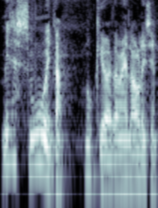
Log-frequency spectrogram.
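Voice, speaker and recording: A man hosting a casual comedic monologue in a relaxed, rambling way. He often stops and restarts his sentences as he goes. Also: lowish voice. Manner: rambling, stop-start talk. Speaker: host.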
